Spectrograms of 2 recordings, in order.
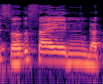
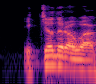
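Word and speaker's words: Xrd Sign: 서드 사인 같은 익저드라고 하는데 서드 사인이라고 읽는데 나는 XRD니까 네.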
